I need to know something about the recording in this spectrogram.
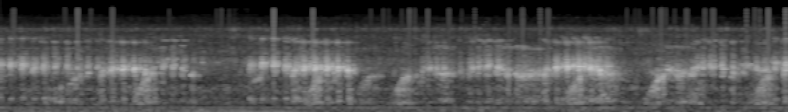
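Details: Several frogs calling at night beside a pond, trading rattling, pulsed croaks in bursts roughly every two to three seconds, louder calls answered by quieter ones, over a faint steady hum.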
